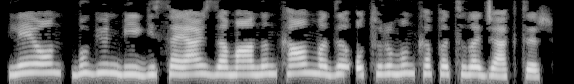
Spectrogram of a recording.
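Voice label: speech sample Turkish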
